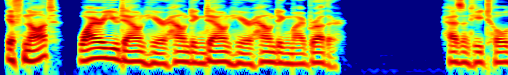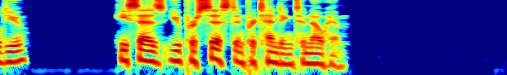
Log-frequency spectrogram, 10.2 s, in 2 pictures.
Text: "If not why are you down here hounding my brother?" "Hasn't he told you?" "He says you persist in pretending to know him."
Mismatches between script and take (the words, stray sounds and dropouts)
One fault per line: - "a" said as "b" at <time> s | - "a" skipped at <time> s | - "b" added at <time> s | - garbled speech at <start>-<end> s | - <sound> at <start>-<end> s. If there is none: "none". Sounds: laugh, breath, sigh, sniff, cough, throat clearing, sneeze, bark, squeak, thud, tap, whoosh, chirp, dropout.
- "down here hounding" added at 2.0 s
